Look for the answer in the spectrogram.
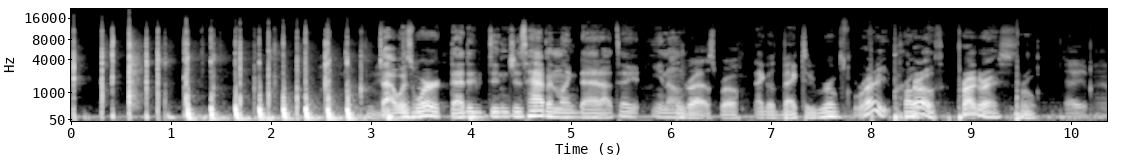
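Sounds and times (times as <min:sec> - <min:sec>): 
hands clapping: 0:00.0 - 0:03.2
speech: 0:03.1 - 0:10.3.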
